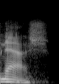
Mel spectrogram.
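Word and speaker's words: Naish: the Canadian basketball player even though his Nash is spelled N A I S H. Oh, so I thought it was Nash, but it's not. It's Nash, cuz they do call him Nash.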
